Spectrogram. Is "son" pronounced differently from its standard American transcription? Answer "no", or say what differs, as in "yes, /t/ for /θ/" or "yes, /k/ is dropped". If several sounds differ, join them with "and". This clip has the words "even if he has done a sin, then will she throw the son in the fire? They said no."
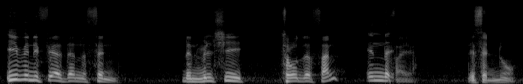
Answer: no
